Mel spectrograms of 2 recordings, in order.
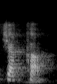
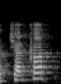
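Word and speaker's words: cakap: you the idea that you have to pronounce it as a ch sound chuck up this means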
